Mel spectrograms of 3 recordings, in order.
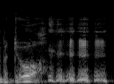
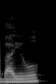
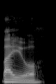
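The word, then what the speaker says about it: Baiul: I bagged Oksana Badul. That's a Bayul. wild stallion. Well, how do you say it? Oksana Bayul. Bayul. Thank you.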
